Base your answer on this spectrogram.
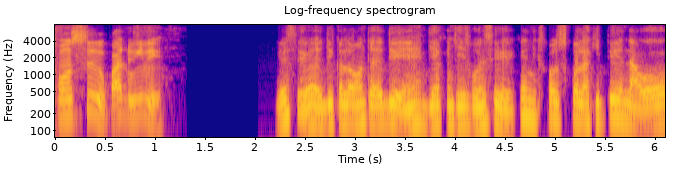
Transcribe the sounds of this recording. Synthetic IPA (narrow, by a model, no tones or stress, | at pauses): pɔnsəpaduilə | biasəad͡ʒadikalawɔnt̪aʔdeʔ̪̚nɛdiəakant͡ʃaɾis̬pɔnsəkansolsə̥kolahkit̪ənaʔwɔʔ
